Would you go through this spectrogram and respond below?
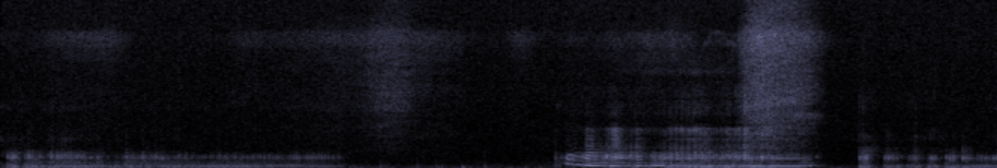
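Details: Person sleeping and snoring like a tractor: loud, low, rumbling breaths with a buzzing, engine-like quality, loudest on inhalation; heavy snoring.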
